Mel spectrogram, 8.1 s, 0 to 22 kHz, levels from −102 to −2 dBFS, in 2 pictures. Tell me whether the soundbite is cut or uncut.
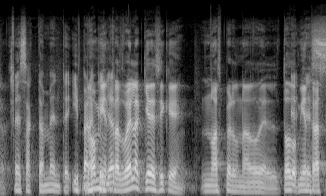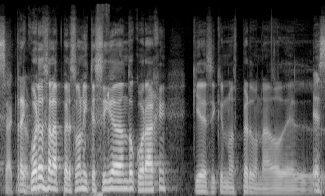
uncut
